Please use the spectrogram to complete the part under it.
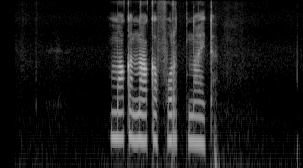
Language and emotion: Russian, neutral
